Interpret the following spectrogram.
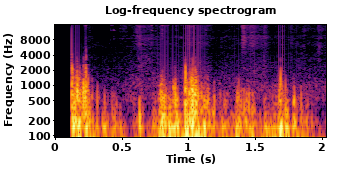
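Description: Wind buffeting the microphone in uneven gusts, with a few crunching footsteps in snow.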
